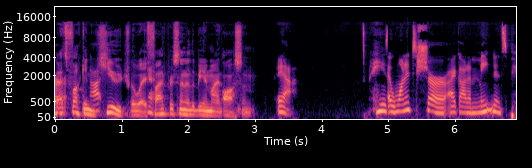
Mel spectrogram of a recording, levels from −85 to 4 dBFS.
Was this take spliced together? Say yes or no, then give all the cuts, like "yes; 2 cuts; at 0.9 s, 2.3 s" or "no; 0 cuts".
yes; 4 cuts; at 1.1 s, 2.5 s, 5.0 s, 5.4 s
